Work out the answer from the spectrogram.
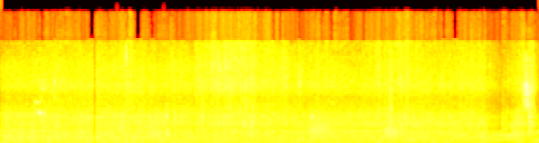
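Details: Steady vehicle engine rumble with faint murmured voices and a brief knock, no animal calls.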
